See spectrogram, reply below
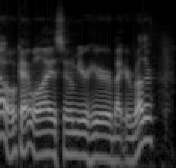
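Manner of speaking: dry, unbothered, just-enough sarcastic reply. Retelling a character's reply to the mayor: imitating a sarcastic tone. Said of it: "her level of just enough sarcasm".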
